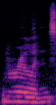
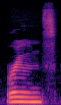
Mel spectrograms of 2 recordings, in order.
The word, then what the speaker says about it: rune: or make your own ruins I hate that word I can't ever say it right ruins runes rooms like like Rue r-o-o-n-e rune I always want to say ruin because that's like the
